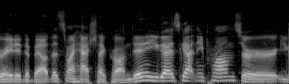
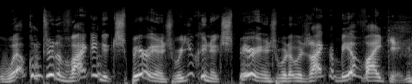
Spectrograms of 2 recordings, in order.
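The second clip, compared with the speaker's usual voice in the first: swooping, put-on prospector voice; 5 semitones higher than usual. Imagining a Viking-themed attraction greeting visitors: put-on Viking voice like a prospector. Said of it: "your Viking also sounds like the prospector voice".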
